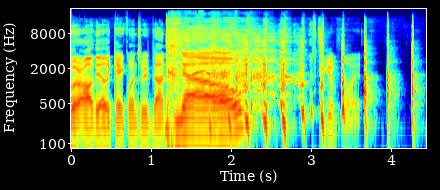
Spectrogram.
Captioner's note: all laughing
